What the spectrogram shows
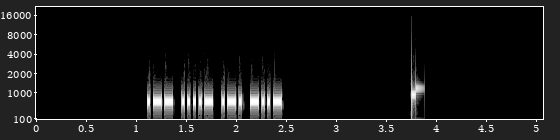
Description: Morse code, heard as a keyed tone, about 37 wpm, 700 Hz. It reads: W4RX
